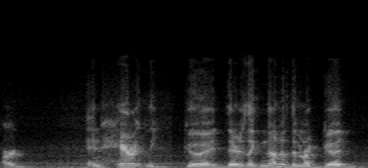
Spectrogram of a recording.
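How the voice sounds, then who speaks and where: A man's voice: on the high side, moderate pace, a bit bright, muffled recording, a little hiss or hum. A man in casual chat, rambling as he explains, with lots of restarts and fillers.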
